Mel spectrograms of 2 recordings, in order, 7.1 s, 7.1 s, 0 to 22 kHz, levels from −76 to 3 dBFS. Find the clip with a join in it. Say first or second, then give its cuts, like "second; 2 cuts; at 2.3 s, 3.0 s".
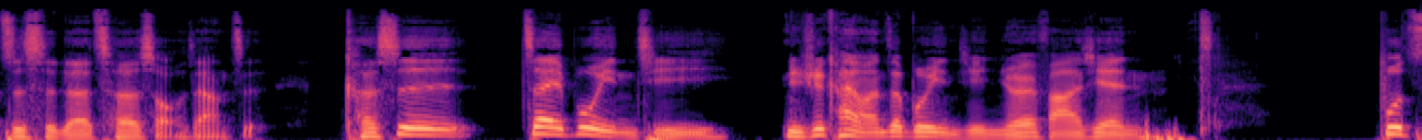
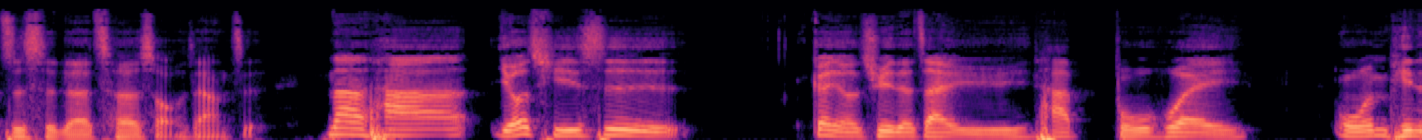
second; 2 cuts; at 1.5 s, 5.2 s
